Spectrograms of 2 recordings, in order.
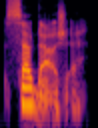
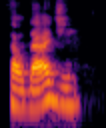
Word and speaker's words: saudade: Saudade. – Saudade. Did I say that right? – Saudade. Mm-hmm. Saudade. It's pretty dry in the end, like saudade.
